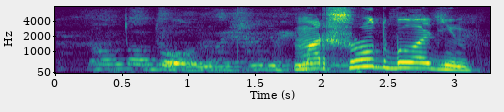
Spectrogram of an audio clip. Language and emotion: Russian, neutral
